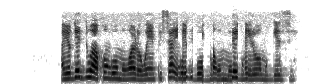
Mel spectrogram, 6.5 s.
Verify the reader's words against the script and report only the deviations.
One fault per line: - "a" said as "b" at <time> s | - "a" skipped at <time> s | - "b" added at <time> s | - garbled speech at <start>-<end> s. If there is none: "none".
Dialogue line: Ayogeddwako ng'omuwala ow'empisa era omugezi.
- garbled speech at 3.6-5.0 s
